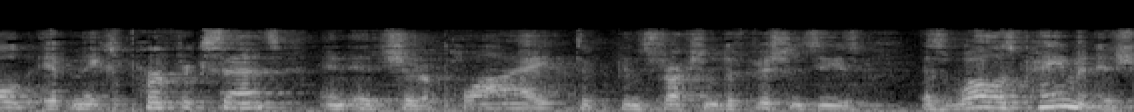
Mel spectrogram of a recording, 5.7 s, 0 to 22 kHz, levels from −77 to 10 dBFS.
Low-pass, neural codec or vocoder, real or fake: 7.2 kHz; none; real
